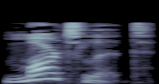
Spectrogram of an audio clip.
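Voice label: "martlet", British English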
